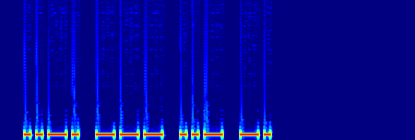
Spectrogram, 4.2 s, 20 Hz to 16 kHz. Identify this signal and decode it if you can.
Morse code, heard as a keyed tone, about 20 wpm, 700 Hz. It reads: FOUN
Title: Build A Word - 1 Letter At A Time - 3 to 5-Letter Words - 20wpm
